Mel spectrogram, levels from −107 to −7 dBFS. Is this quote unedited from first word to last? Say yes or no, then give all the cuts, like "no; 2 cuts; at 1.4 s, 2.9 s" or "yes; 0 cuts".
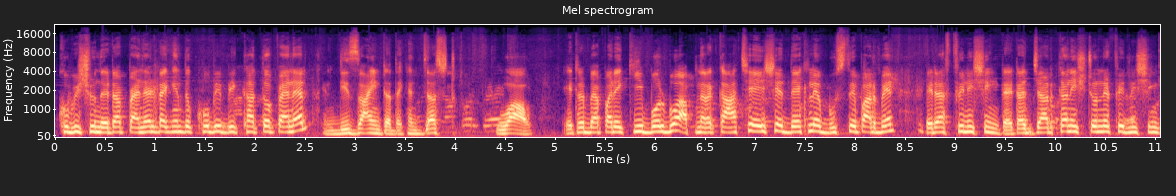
no; 1 cut; at 2.7 s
